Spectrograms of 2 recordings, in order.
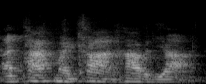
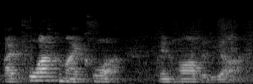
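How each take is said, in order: First: It has a New England accent, dropping the R. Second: It has a Brooklyn New York accent.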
